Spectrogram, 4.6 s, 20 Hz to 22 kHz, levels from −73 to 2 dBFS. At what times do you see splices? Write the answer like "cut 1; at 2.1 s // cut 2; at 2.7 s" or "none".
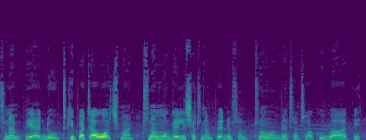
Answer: cut 1; at 1.7 s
